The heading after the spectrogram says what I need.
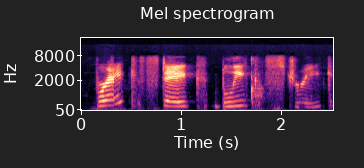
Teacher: that break is a little wider more of an a sound and the other two are like a long e sound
